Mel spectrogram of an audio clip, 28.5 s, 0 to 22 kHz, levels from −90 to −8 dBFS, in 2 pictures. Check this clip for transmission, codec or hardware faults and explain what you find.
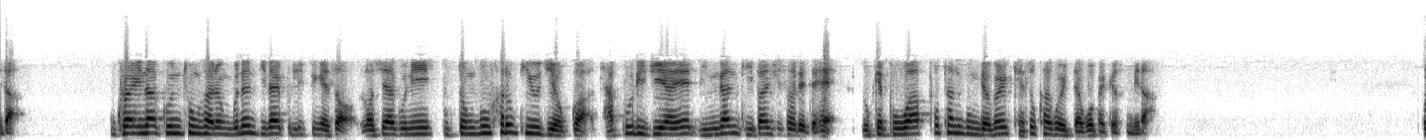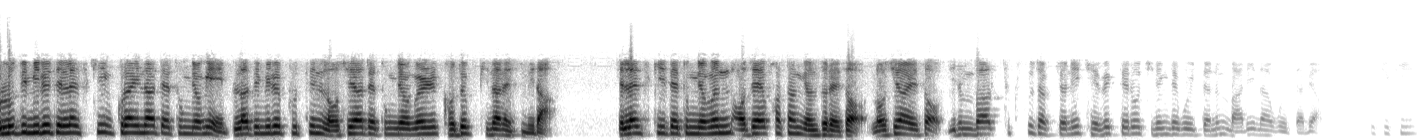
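No faults can be heard; the only change in level is a smooth fade-out that begins around 23 s and reaches silence at 28.5 s, shaped as an editor would do it, with no click or hard edge.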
